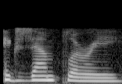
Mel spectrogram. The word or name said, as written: exemplary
